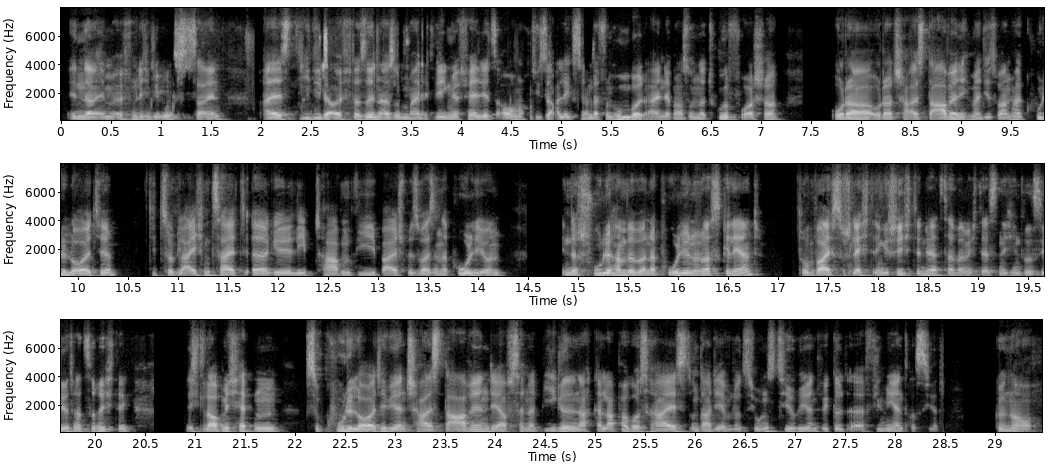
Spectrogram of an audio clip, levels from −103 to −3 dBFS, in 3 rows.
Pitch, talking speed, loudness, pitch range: 120 Hz, 210 wpm, -32 LUFS, 110-135 Hz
